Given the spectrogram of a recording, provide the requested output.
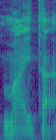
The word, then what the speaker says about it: Muay Thai: Aye, that is how you say it, MyTy. That's how you say it? You say it like the fucking fruity drink, MyTy? Aye, that's the best way to say it, because you've got all these people say Muay Thai, Muay, and all that.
